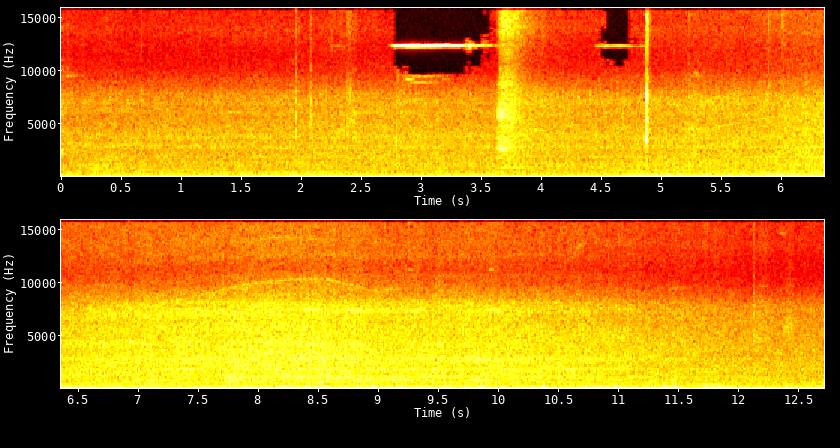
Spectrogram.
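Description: City street traffic heard from a moving tour bus: a steady rumble of engines and road noise that grows louder about halfway through, with two short clicks about four and five seconds in.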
